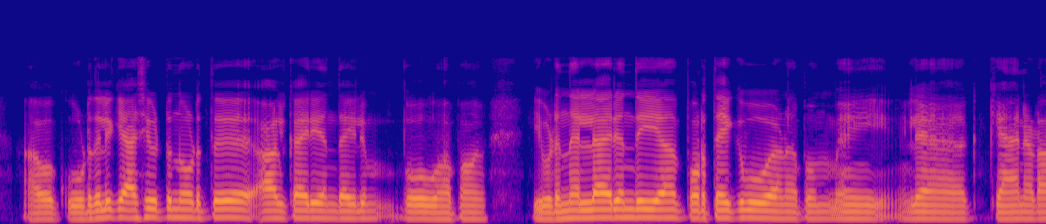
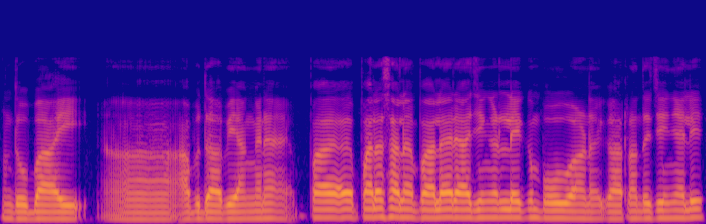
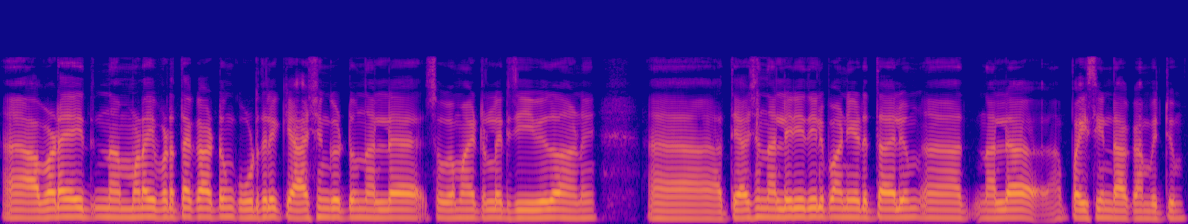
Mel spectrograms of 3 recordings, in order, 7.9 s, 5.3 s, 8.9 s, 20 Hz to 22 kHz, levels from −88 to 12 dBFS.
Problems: none marked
